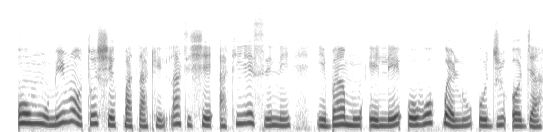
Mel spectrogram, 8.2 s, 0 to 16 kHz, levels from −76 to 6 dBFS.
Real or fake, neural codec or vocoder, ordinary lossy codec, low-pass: fake; vocoder, 44.1 kHz, 128 mel bands every 512 samples, BigVGAN v2; none; 14.4 kHz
